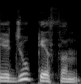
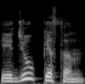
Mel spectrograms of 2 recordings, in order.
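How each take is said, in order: The two takes are said the same way.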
